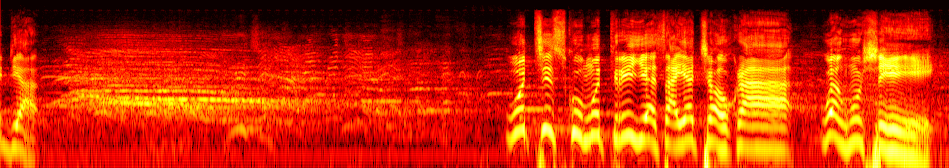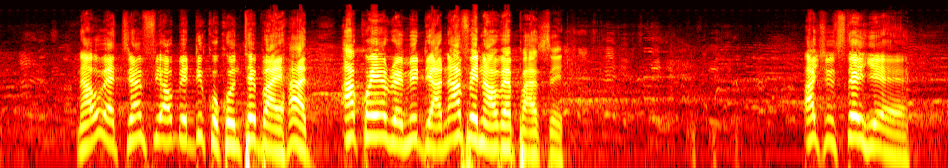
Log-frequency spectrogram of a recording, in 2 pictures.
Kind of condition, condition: setting, live audience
